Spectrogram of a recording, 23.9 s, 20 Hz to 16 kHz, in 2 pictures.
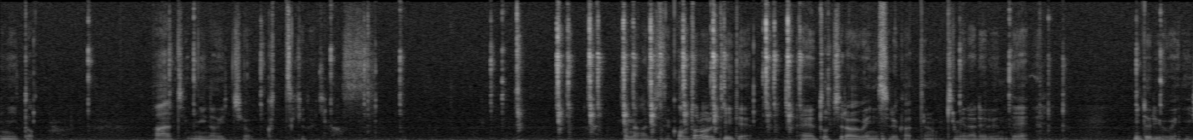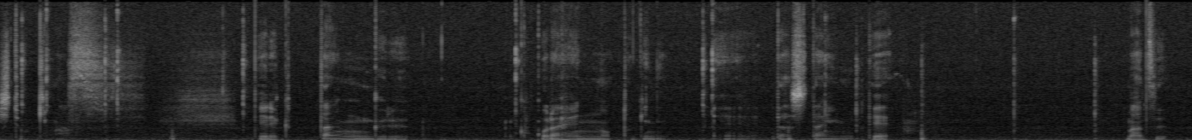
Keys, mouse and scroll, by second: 1.8-2.2 drag, 2.7-5.2 drag, 5.6 ctrl+t, 6.3 ctrl+t, 6.6 ctrl+t, 7.2 ctrl+t, 7.8 ctrl+t, 8.0 ctrl+t, 9.7-10.3 drag, 10.7 middle drag, 11.5-11.8 drag, 12.2 click, 13.2 click, 14.6-17.1 drag, 19.0 click, 20.3 middle click, 22.3-23.0 middle drag.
